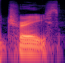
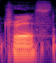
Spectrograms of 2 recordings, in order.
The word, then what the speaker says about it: Tres: And just the way I was always saying it, it still sounds like I say Trace, but I'm really saying Tress, like T-R-E-S, like it's spelt.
